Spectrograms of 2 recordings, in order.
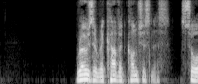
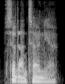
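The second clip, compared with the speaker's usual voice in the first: ordinary delivery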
